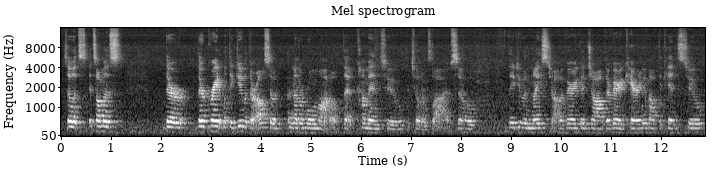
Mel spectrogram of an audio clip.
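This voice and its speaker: A woman teacher talks informally in a low, fairly flat voice. She is recorded at a distance in a very echoey room, with clear rumbling noise behind her. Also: moderate pace. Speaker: school teacher. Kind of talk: informal interview testimonial.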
